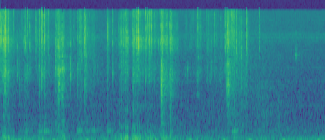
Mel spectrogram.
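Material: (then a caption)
Soap. A metal blade scrapes and shaves crumbly flakes off a very old, solid tan dry soap bar held in the hand. The sound is a quiet series of short, bright, crisp scraping and crumbling bursts with brief gaps between strokes and almost no ring after each one.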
